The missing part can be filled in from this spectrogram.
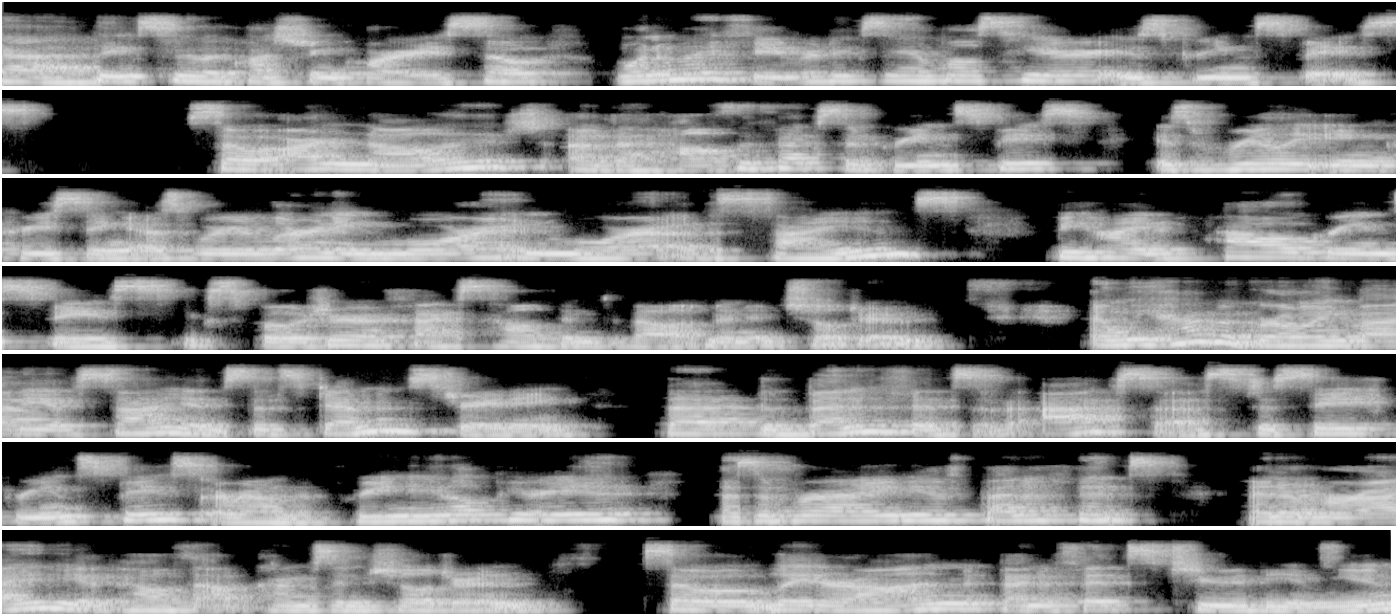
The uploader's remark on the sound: In June, we hosted a webinar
